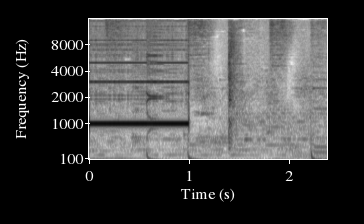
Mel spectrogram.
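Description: A loud, steady single-pitched censor bleep that cuts off abruptly about a second in, over background music with a deep beat.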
